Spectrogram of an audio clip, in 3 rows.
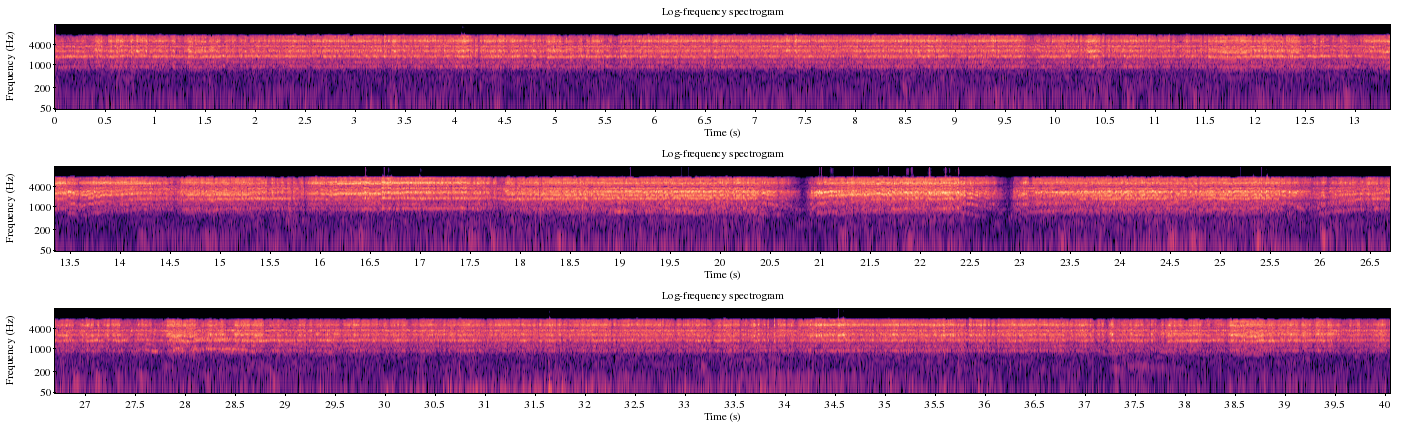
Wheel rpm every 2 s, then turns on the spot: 230, 230, 230, 230, 230, 230, 220, 210, 220, 220, 150, 150, 200, 200, 230, 230, 230, 230, 230, 230.
none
